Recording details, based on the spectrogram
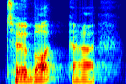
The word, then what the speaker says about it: Turbot: So you're the founder and CEO of a company called Turbot. Rhymes with robot, but spelt like the fish.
